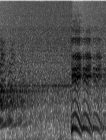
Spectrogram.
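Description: A man preaching through a microphone and loudspeakers: a phrase dies away at the start, then about one and a half seconds in he voices a short word in a rising-and-falling, sung-out tone.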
